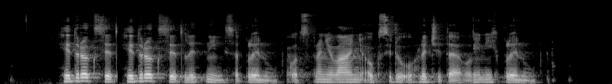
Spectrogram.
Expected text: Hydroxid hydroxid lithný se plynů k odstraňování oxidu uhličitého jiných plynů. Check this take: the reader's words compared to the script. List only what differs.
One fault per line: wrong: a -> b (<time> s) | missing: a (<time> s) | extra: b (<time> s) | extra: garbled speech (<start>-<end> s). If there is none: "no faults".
no faults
